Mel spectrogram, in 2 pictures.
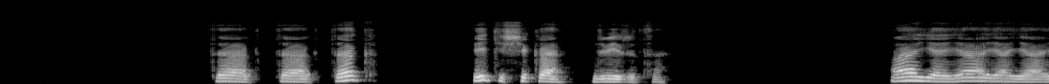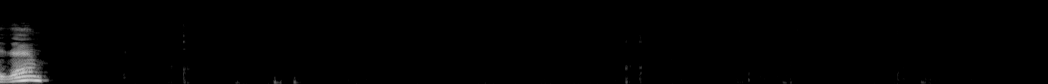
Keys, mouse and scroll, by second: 12.5 click, 17.9 click, 18.7 middle click, 19.9-20.9 middle drag.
